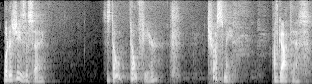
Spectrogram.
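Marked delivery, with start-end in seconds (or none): 2.2-6.2 soft, low reassurance; calm someone frightened, very softly; hushed, tender comfort with unhurried pauses; gentle. Acted. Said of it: "He's gentle with them".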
